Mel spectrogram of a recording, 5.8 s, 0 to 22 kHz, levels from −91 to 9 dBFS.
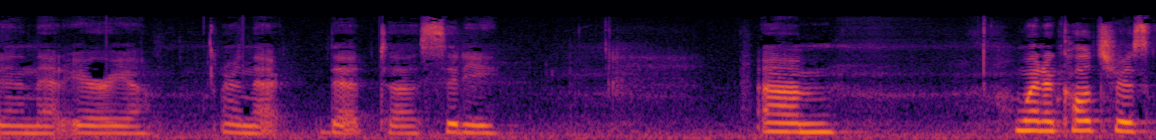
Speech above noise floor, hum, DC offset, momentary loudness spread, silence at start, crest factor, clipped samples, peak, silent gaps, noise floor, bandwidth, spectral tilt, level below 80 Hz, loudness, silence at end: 21 dB; none; under 0.1%; 25 LU; 0 s; 20 dB; under 0.1%; -6 dBFS; none; -45 dBFS; 14 kHz; -3.5 dB/octave; -52 dBFS; -26 LUFS; 0 s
